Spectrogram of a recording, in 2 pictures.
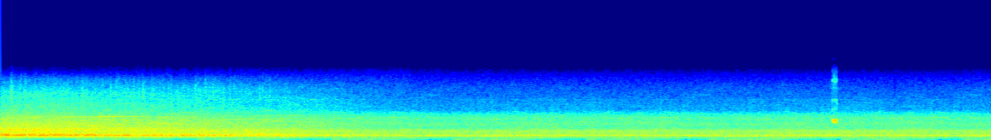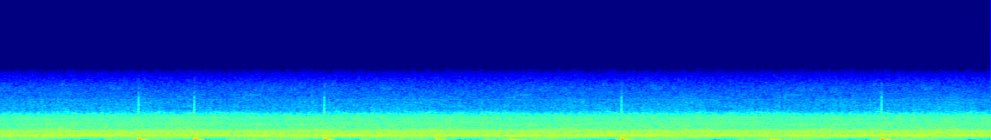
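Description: A crowd roars steadily, louder at first and then settling.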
